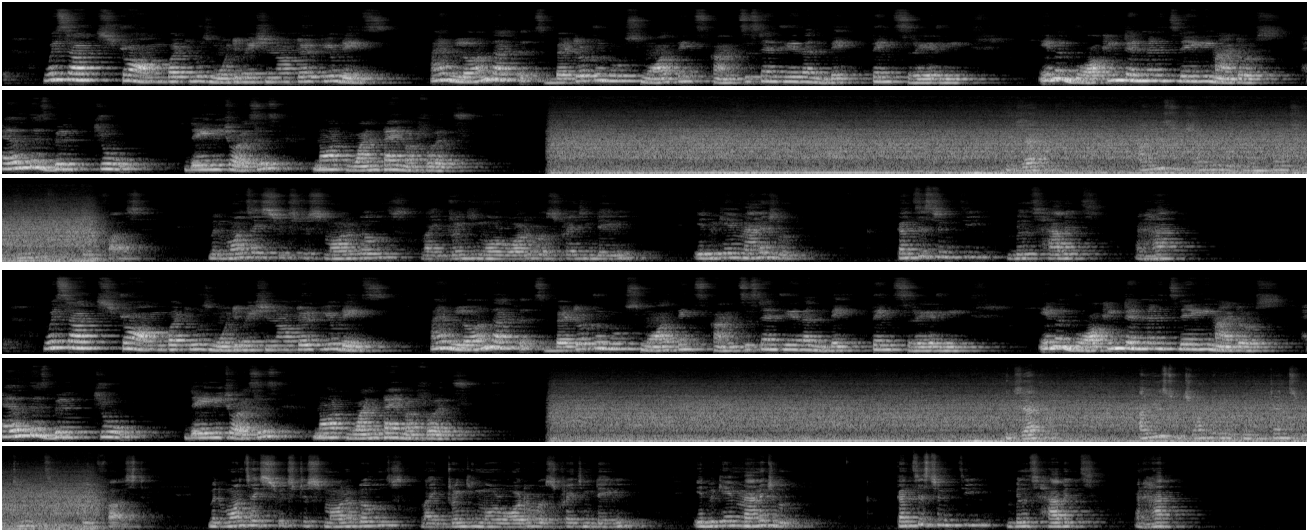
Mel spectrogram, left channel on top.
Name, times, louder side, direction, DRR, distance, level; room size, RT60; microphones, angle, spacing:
voice 1, 0.4-3.7 4.3-8.5 8.7-9.6 10.4-12.7 13.0-14.3 14.9-15.8 16.2-17.7, equal, 5° right, -5 dB, 0.5 m, -20 dB
sound 1, 18.5-27.0, left 1 dB, 45° left, 1.6 m, -25 dB
voice 2, 23.1-23.6 24.4-27.4 28.2-32.4 33.0-34.1 35.1-37.0 37.4-37.7, right 2 dB, 80° right, 1 dB, 0.7 m, -26 dB
4.7 x 2.7 x 2.9 m, 0.72 s
head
